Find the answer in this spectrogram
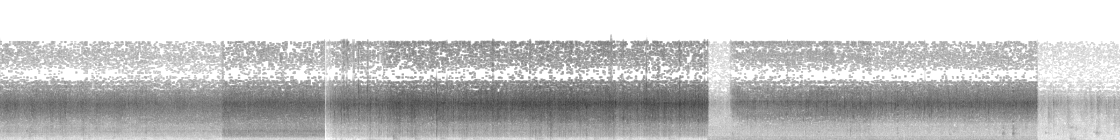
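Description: Marinated chicken pieces frying in oil in a nonstick wok, a steady sizzle that jumps up and down in level at several edits. Near the end it drops to a much quieter sizzle of fat foaming in the empty pan.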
